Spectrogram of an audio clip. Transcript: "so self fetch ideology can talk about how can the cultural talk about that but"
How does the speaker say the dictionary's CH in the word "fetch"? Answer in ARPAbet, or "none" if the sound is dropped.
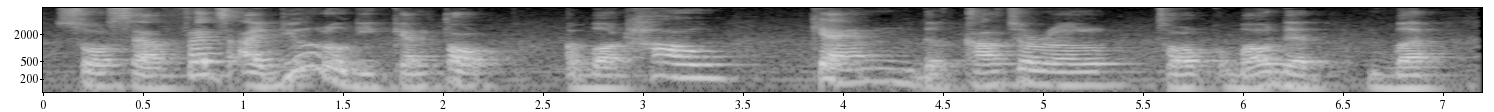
S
